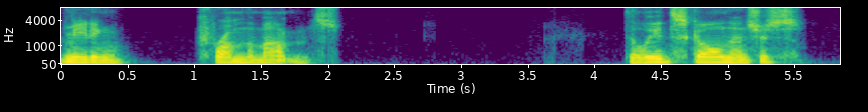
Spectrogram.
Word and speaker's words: Leedskalnin: of meanie and Andreas lead scalin a word meeting from the mountains the lead skull NES the laian words usually place the accent on the first syllable and the NS ending is pron with what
